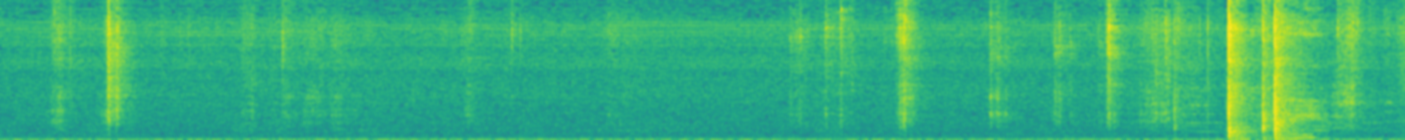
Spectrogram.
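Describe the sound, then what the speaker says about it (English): A brief, sharp snip of scissors cutting fabric for a doll camisole pattern lands near the end, close and crisp over a steady low electrical hum. "Make sure I cut it right in the center."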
